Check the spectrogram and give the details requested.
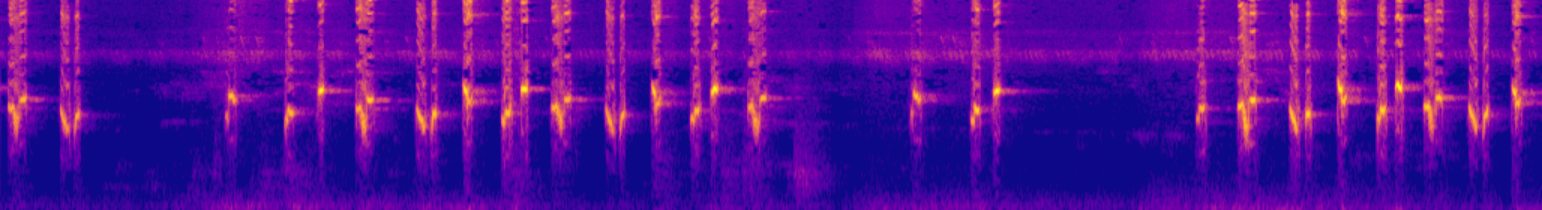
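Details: Morning calls of a yellow-vented bulbul, intended as tutor sound for caged birds that have gone quiet. Rapid bubbling chirps run in long bursts, broken by a gap of about a second and a half.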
